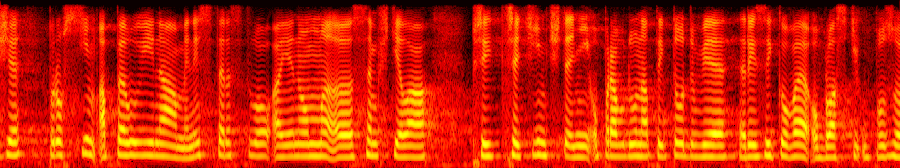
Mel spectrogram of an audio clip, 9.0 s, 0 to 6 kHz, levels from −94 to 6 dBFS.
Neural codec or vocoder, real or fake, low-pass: autoencoder, 48 kHz, 32 numbers a frame, DAC-VAE, trained on Japanese speech; fake; 5.4 kHz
